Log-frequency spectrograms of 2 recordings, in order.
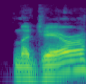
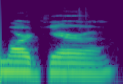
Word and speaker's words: Margera: just he's just not like bam fam majera is that how you pronounce it majera margera there's still only one person that they're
